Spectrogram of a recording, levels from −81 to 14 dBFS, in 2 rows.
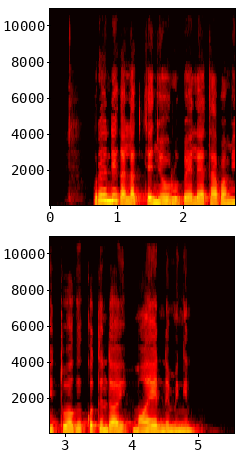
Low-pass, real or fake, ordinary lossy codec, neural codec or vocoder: none; real; none; none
